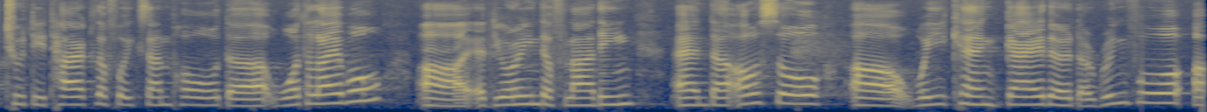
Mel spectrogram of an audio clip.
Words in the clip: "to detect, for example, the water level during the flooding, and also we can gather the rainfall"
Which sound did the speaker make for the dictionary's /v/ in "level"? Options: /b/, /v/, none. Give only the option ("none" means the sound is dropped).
/b/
